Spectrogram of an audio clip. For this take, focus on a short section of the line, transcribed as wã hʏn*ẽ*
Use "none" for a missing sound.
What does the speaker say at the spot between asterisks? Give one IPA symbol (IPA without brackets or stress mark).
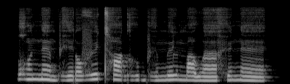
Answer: ɛ̃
